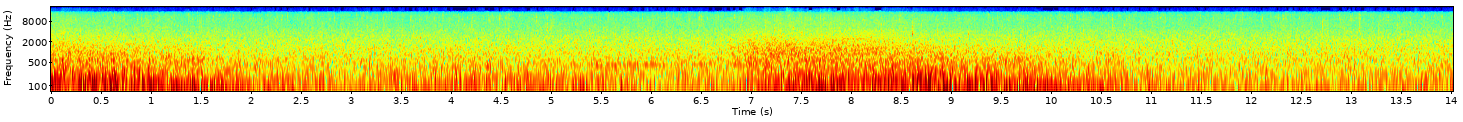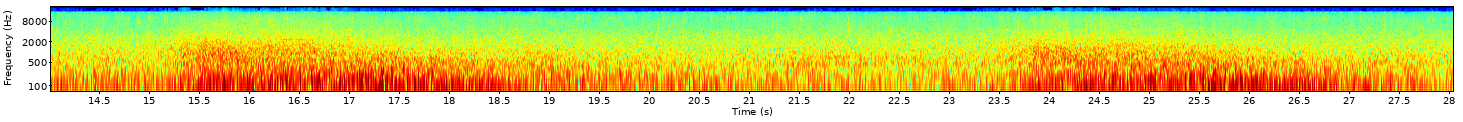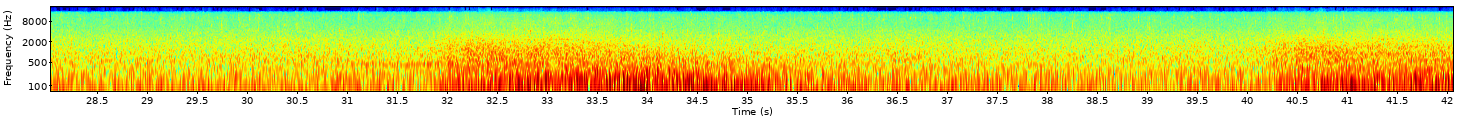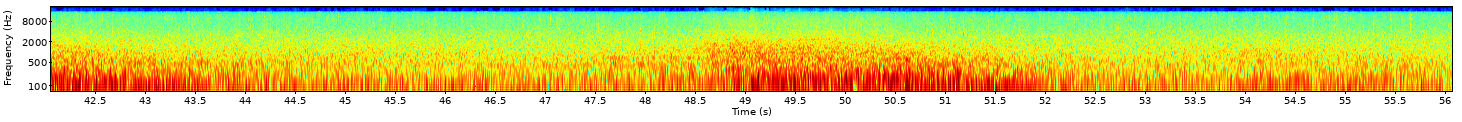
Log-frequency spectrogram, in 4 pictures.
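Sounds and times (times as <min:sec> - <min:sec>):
rain hiss: 0:00.0 - 0:56.0.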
